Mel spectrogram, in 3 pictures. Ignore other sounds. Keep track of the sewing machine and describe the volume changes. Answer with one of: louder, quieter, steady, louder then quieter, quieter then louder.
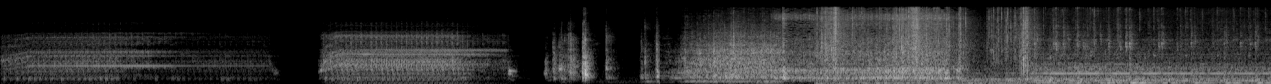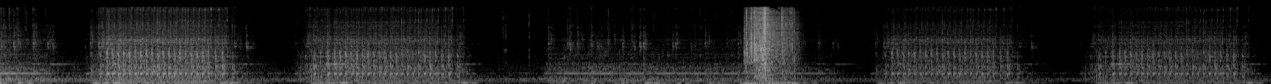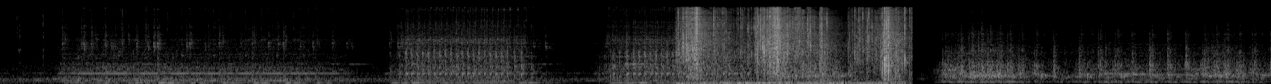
quieter.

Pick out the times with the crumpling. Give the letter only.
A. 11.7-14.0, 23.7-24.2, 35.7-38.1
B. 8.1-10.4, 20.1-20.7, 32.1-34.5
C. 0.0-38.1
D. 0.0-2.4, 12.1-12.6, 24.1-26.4
B.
